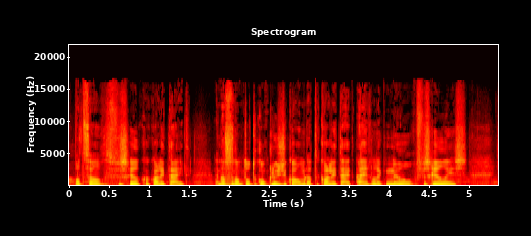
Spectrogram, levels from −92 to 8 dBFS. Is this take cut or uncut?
uncut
